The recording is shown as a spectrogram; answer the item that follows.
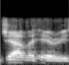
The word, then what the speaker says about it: Djavahery: for us sure it's there's a d like david silent in front of my name and then java harry so his d as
